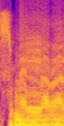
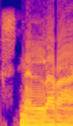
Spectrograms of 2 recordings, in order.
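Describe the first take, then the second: First: The second sound is an m. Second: The second sound is an n. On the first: The speaker calls it wrong. "സ്മെല്ലർ അല്ല" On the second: The speaker calls it right. "നായാണ് സ്നെല്ലർ"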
